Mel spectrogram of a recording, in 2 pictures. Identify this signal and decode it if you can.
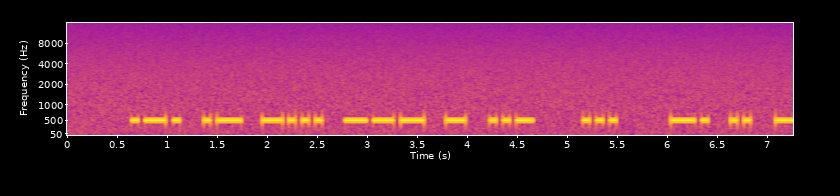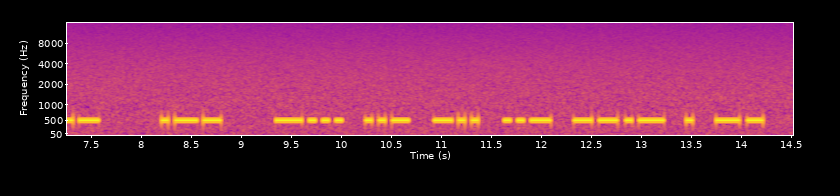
Morse code (Russian alphabet), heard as a keyed tone, hand-sent with a bug key, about 18 wpm, 500 Hz. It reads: РАБОТУ С НИМ В БУДУЩЕМ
